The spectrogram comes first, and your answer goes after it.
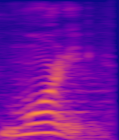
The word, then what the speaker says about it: Morty: Se escribe Morty, pero tú dices Morty.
